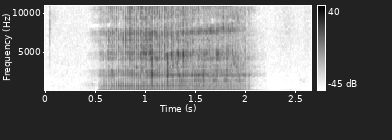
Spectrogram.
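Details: Woman snoring in her sleep, recorded by her partner on a mobile phone: one loud, harsh, rattling snore lasting about a second and a half, then quiet.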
